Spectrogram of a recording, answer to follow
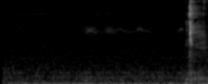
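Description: Near silence: faint room tone, with one brief click just before the end.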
